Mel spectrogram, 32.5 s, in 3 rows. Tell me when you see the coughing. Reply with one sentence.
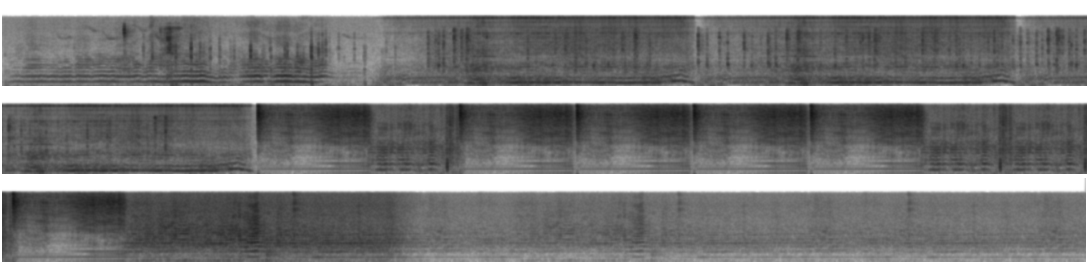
The coughing can be heard from 1.2 to 1.8 s.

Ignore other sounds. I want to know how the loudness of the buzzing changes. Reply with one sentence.
The loudness of the buzzing goes down.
